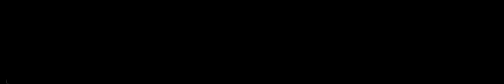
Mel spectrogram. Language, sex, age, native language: Icelandic, male, 60-69, Icelandic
